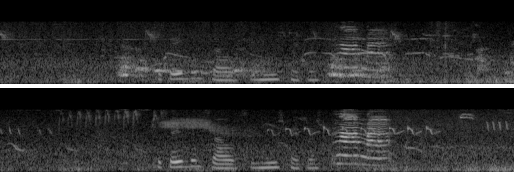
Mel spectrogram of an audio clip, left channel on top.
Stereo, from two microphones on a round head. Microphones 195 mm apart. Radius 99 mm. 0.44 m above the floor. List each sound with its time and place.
1.5 s a woman speaking: 40° right (ahead or behind); by 3.2 s 30° right (ahead or behind)
3.3 s a child speaking: 50° right (ahead or behind)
